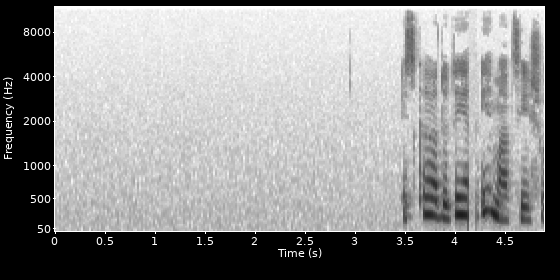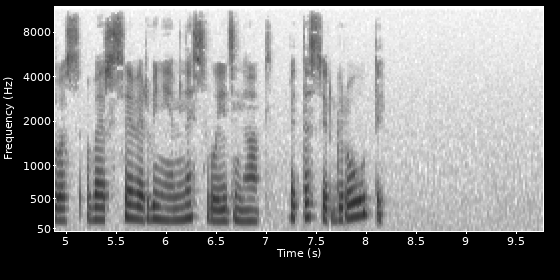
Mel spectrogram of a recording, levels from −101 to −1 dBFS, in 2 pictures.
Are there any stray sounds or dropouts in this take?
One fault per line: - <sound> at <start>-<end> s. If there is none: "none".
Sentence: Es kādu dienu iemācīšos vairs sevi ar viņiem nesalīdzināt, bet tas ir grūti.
- dropout at 4.1-4.2 s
